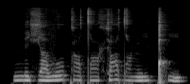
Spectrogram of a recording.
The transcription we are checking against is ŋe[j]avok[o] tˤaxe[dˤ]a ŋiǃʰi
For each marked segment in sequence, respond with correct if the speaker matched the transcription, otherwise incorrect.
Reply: incorrect, correct, correct

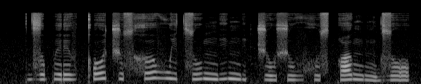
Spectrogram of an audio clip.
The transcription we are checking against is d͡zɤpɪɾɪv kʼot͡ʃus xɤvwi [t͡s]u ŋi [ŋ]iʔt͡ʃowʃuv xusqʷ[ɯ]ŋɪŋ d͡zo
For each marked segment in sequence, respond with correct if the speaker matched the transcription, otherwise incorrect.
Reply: correct, correct, incorrect

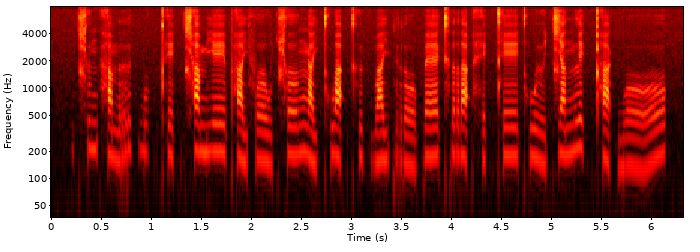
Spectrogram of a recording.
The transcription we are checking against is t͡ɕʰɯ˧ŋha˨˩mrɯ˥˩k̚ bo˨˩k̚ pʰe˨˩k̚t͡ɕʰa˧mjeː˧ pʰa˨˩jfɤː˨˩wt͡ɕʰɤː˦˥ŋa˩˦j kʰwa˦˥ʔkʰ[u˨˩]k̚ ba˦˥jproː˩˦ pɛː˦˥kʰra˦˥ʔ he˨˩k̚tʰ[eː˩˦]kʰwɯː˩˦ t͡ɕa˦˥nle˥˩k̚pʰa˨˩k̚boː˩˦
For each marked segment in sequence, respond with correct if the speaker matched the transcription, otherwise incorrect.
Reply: incorrect, incorrect

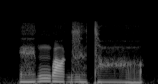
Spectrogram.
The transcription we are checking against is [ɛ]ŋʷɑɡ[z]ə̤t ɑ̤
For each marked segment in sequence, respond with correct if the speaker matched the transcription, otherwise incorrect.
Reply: incorrect, correct

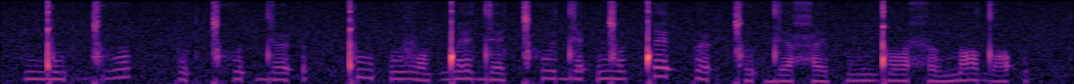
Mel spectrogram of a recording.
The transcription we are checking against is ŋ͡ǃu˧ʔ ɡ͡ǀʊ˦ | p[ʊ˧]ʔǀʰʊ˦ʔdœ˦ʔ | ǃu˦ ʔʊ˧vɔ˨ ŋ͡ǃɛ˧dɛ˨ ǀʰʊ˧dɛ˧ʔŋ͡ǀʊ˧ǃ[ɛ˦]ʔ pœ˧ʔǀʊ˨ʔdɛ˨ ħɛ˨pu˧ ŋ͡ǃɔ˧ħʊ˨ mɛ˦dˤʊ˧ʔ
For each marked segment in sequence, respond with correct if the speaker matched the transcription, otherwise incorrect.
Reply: correct, correct

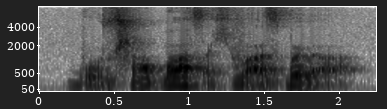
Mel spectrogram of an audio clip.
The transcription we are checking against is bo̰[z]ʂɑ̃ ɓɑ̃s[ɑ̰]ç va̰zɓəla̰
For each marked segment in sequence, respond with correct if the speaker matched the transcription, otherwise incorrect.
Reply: correct, correct

